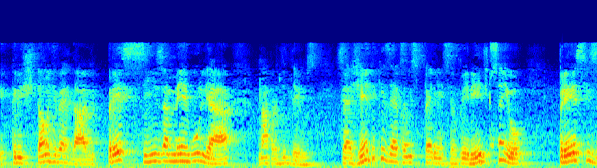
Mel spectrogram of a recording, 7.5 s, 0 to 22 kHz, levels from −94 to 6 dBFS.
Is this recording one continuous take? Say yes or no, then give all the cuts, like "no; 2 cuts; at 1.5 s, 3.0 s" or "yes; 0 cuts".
no; 3 cuts; at 3.4 s, 5.0 s, 6.1 s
